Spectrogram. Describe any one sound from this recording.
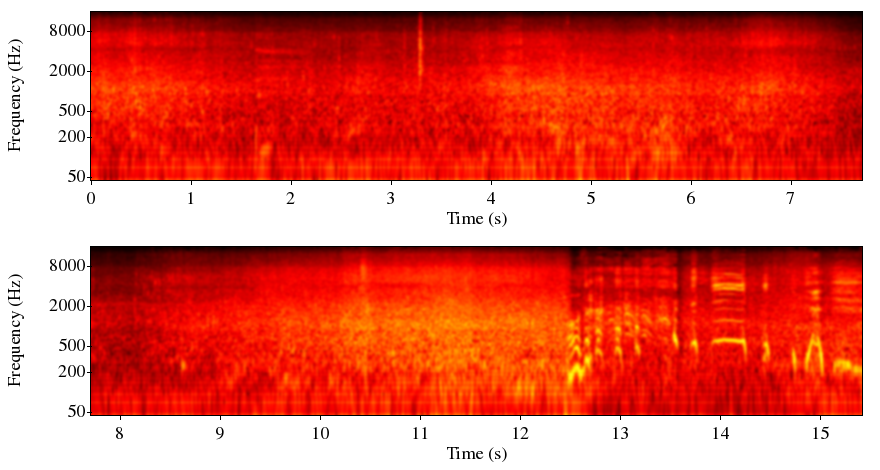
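Wind rushes outdoors.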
